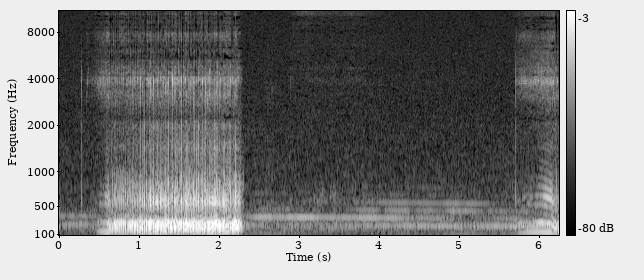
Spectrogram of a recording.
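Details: English bulldog snoring during a nap: long, loud, fluttering snore on the in-breath, then a quiet whistling out-breath before the next snore.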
